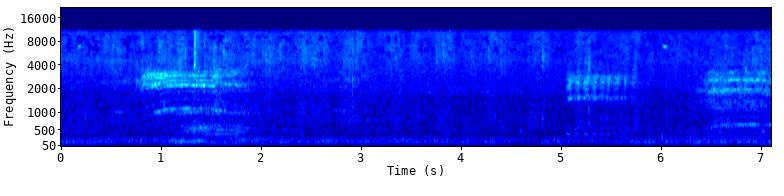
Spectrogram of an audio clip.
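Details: A flock of sheep in a park calls with quavering, nasal bleats, some overlapping as different animals answer, over a steady low rumble of distant traffic or wind.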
